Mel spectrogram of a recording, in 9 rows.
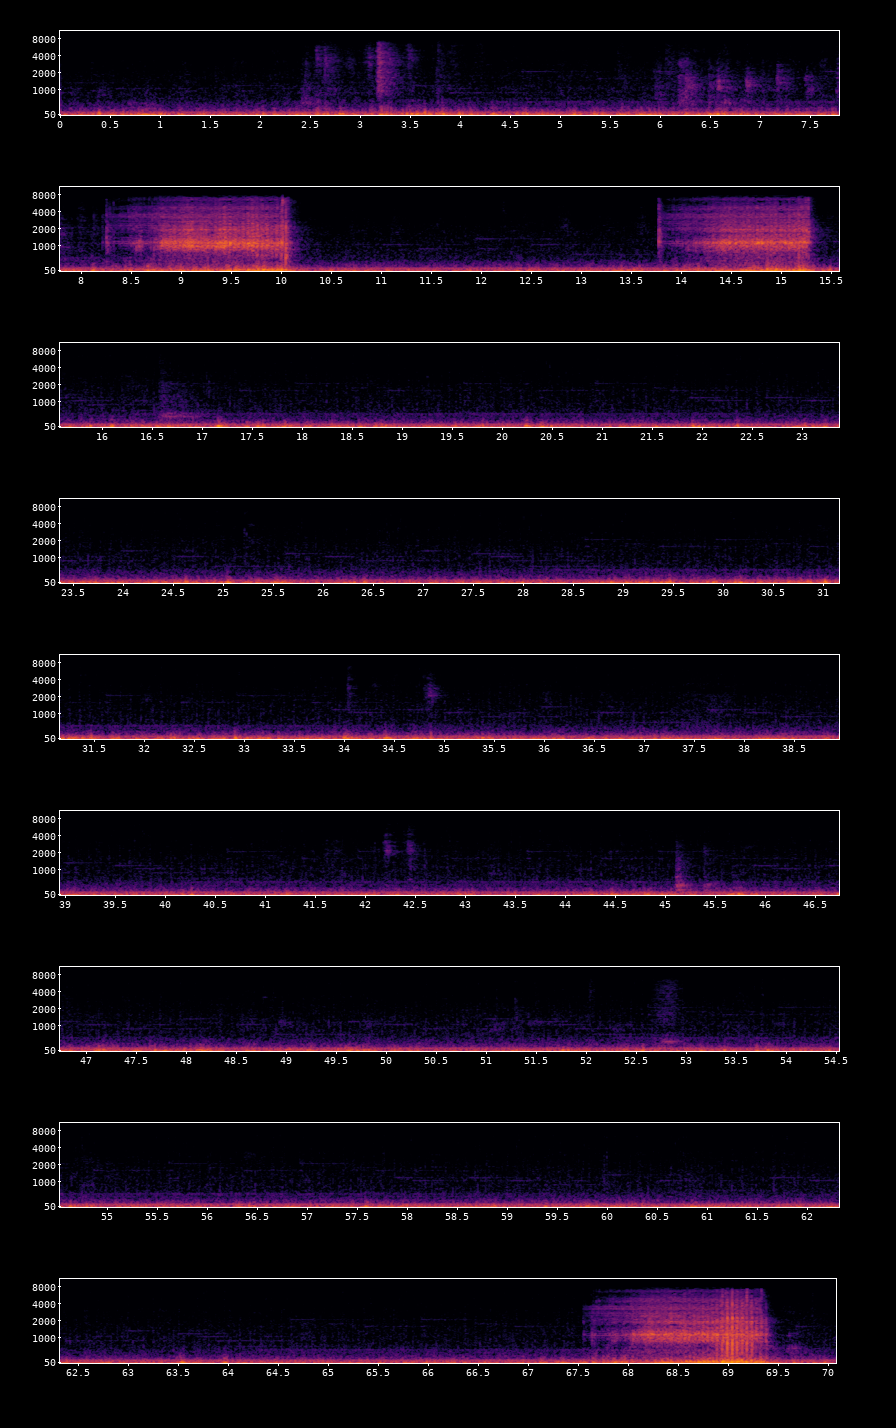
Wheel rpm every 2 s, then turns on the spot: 0, 0, 0, 0, 20, 0, 0, 20, 0, 0, 0, 0, 0, 0, 0, 0, 0, 0, 0, 0, 0, 0, 0, 0, 0, 0, 0, 0, 0, 0, 0, 0, 0, 0, 20.
8-10 14-16 68-70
